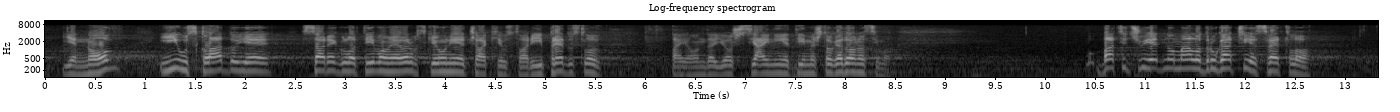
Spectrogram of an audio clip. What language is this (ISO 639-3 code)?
srp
